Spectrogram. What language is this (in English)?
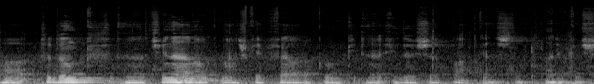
Hungarian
